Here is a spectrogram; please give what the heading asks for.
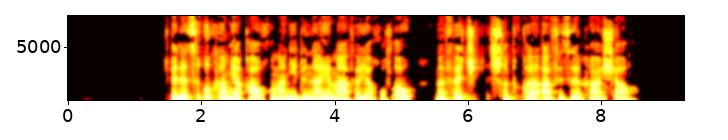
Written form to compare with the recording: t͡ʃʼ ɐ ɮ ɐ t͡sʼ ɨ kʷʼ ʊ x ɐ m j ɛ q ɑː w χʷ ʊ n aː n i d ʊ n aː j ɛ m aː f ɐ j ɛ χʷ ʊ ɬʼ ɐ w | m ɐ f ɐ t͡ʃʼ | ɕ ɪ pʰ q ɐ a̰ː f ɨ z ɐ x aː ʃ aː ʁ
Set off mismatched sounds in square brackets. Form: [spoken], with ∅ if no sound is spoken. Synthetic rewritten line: t͡ʃʼ ɐ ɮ ɐ t͡sʼ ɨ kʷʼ ʊ x ɐ m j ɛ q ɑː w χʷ ʊ [m] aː n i d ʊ n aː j ɛ m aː f ɐ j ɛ χʷ ʊ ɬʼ ɐ w | m ɐ f ɐ t͡ʃʼ | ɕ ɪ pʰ q ɐ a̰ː f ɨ z ɐ x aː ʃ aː ʁ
